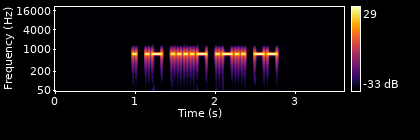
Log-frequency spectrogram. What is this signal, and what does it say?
Morse code, heard as a keyed tone, about 30 wpm, 700 Hz. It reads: EA4LM
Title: DXCC-100 Call Signs - 5 Characters - Repeated 3x - 30wpm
